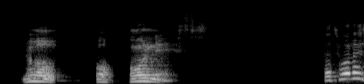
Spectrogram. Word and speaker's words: cojones: Nah, you keep pronouncing the j, bro. Don't do that. You gotta clear your throat a little bit on the ho part.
